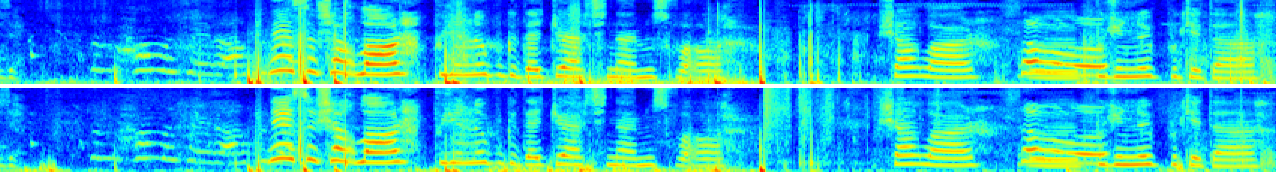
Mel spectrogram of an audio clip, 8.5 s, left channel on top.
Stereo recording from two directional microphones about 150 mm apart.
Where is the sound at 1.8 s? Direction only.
30° right (ahead or behind).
